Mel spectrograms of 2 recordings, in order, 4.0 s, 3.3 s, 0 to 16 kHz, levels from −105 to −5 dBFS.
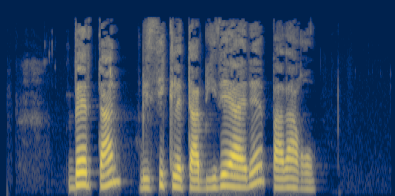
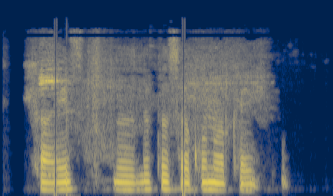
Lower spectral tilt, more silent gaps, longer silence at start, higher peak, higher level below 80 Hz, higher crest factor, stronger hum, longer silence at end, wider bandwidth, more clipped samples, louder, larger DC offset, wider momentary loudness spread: about the same, -5 dB/octave vs -5 dB/octave; neither; first, 0.7 s vs 0.25 s; first, -4 dBFS vs -8 dBFS; second, -74 dBFS vs -56 dBFS; about the same, 20 dB vs 18 dB; neither; first, 0.8 s vs 0.45 s; first, 11.5 kHz vs 9.4 kHz; neither; about the same, -22 LUFS vs -23 LUFS; neither; about the same, 11 LU vs 13 LU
